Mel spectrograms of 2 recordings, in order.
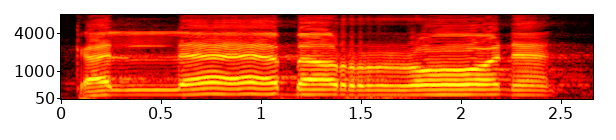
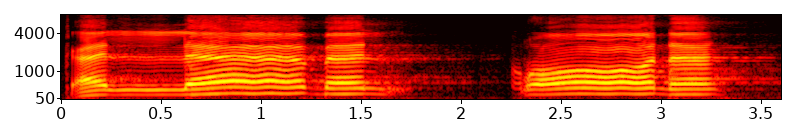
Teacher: Karena dia berhenti, maka hukum idghamnya hangus. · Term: sakta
